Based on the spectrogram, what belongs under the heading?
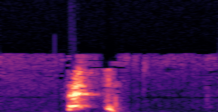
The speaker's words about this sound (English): Bless you.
